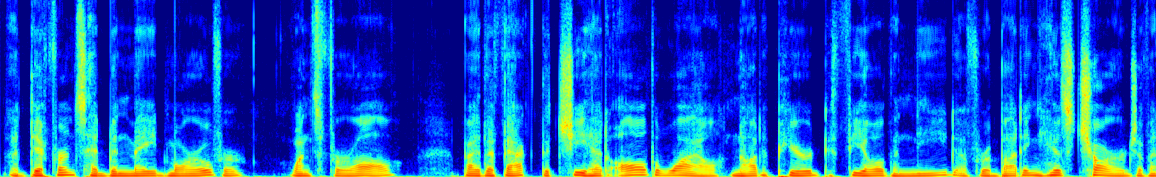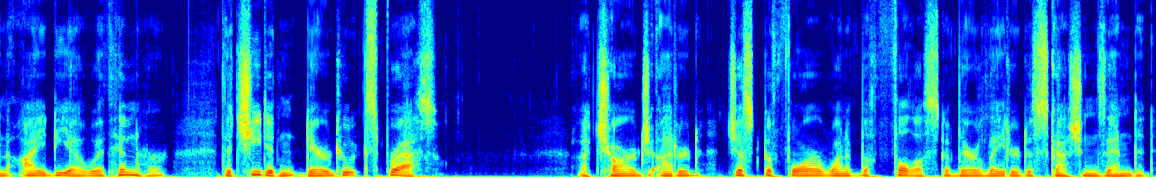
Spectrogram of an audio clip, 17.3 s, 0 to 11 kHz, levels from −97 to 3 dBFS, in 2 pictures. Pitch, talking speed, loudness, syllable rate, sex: 125 Hz, 180 wpm, -20 LUFS, 5.3 syllables/s, male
